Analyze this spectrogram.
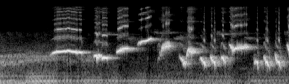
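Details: White-rumped shama delivering a lure song meant to provoke other shamas into answering: a drawn-out clear whistle, then quick slurred whistles climbing and dropping, followed by a fast burst of chattering notes.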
